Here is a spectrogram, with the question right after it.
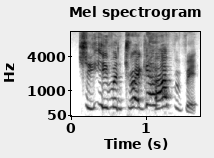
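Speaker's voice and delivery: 2 high, squeaky indignation; 3 can't believe the nerve of her; 1 outraged disbelief. Retold or imitated. 4 man reading ex's mocking note, high indignant squeak. Retold outrage at half-drunk bottle.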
